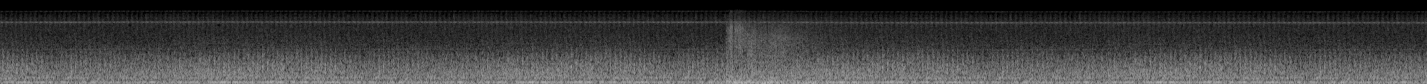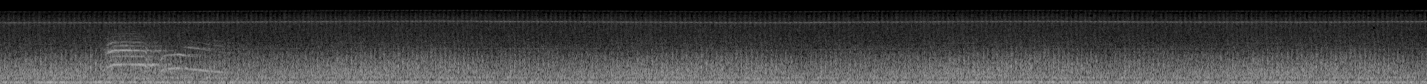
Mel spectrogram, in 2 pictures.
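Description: A vehicle engine rumbles steadily and low.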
